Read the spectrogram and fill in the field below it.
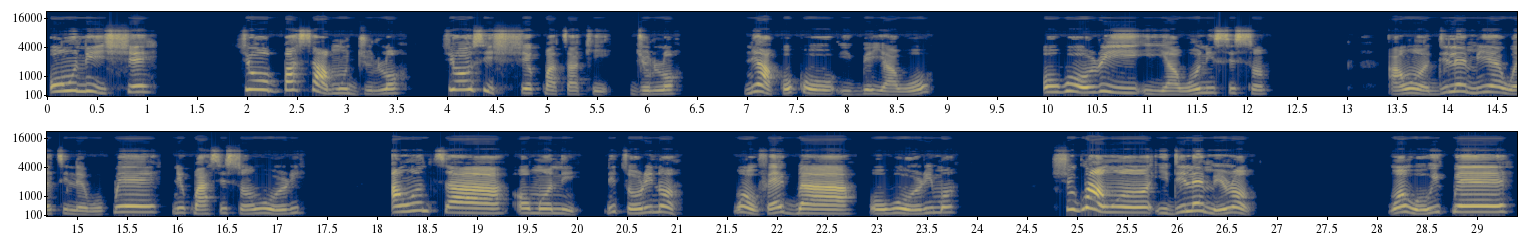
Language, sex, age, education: Yoruba, female, 46-60, tertiary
